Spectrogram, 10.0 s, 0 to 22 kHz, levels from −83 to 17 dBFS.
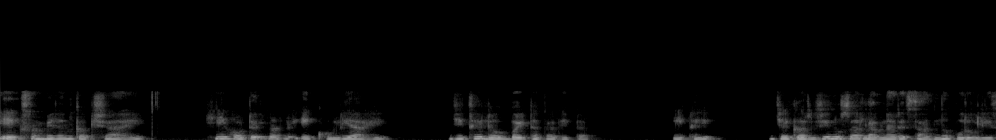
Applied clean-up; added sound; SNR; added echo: neural mask model DeepFilterNet 3.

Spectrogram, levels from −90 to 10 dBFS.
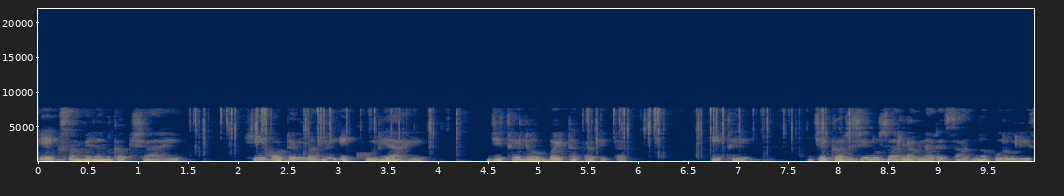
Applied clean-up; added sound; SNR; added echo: classical method WPE with log-MMSE.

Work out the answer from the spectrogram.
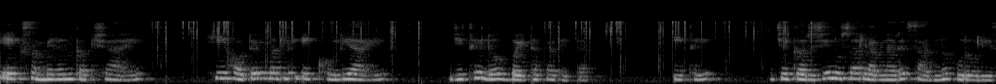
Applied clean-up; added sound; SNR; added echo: none; Wood; 19 dB; reverberation time 0.5 s.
